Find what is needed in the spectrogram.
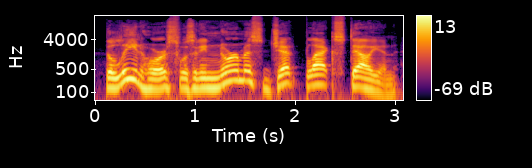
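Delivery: ordinary delivery, nothing marked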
